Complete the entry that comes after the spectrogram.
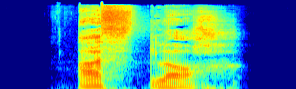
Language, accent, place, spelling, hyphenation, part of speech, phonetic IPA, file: German, Germany, Berlin, Astloch, Ast‧loch, noun, [ˈastˌlɔx], De-Astloch.ogg
- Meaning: knothole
